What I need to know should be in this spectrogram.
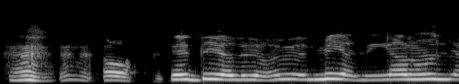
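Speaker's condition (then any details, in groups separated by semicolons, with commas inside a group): Cerebral palsy, mild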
